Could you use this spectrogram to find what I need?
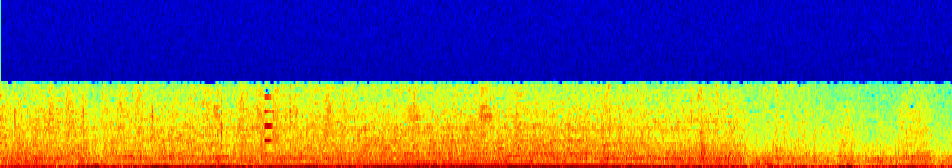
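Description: A car gearbox clunks briefly as gears shift.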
